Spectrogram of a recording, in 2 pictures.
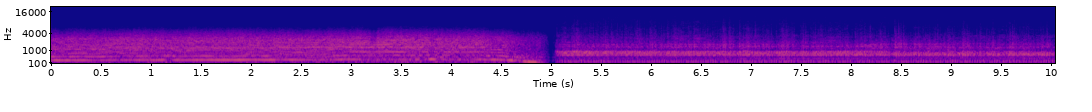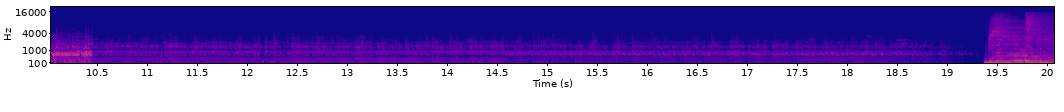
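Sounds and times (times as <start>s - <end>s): car engine humming: 0.0s - 19.4s.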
